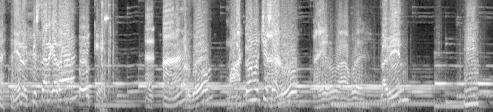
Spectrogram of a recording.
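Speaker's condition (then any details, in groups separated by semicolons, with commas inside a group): No condition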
